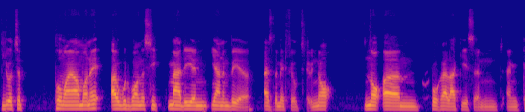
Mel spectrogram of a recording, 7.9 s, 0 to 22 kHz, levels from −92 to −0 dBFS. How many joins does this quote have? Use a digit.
0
